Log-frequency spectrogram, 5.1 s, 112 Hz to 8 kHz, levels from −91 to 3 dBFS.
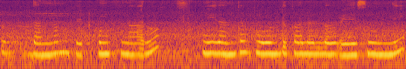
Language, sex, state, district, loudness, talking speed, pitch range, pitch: Telugu, female, Telangana, Karimnagar, -13 LUFS, 95 wpm, 280-295 Hz, 285 Hz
